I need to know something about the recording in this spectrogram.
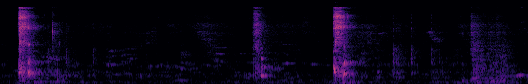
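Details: Two sharp, hissing sneezes a few seconds apart, each followed by fainter sounds, from a pregnant cat.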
